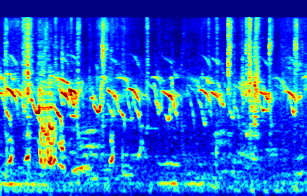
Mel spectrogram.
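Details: Grey francolin chicks, described as a baby pheasant's sweet voice, giving a dense chorus of thin, high cheeping notes, many short downward-slurred peeps overlapping rapidly, with a few lower clucking sounds and brief louder bursts.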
